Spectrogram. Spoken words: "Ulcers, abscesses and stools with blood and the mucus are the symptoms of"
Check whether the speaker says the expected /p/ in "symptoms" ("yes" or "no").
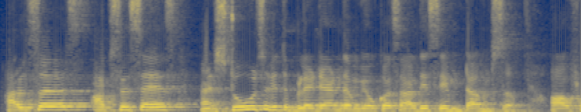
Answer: no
